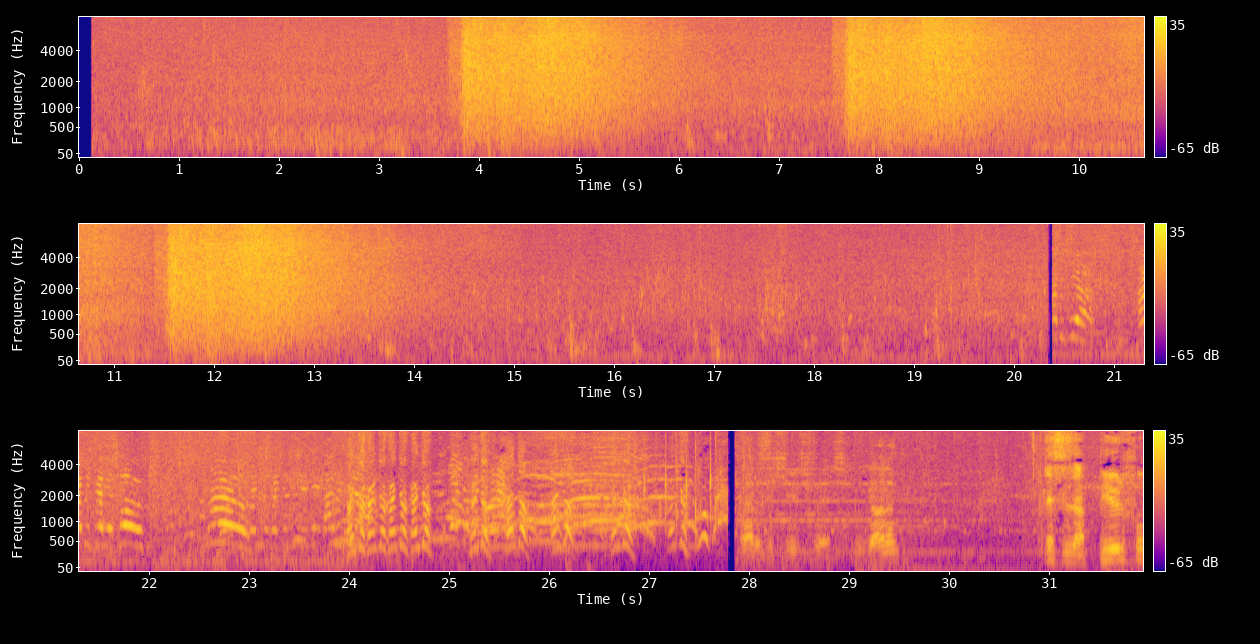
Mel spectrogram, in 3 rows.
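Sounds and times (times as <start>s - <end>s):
water lapping: 0.2s - 26.2s, 27.9s - 31.9s
water splashing beside boat: 0.2s - 31.9s.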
